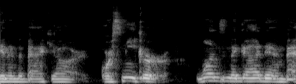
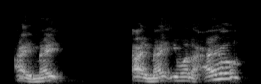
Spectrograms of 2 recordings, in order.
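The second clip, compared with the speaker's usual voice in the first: put-on Australian accent; 4 semitones higher than usual. Imitating Australian women offering a beer: imitating Australian women.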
